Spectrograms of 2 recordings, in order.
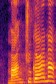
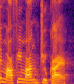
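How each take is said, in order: First: मांग चुका है ना pushed louder and higher, rising on ना; insistent repeat. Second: Said in the usual way. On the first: A narrator's reading. Saili challenges her aunt that the family did apologise, rising insistently on ना. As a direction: hammer the point home as a challenge.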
